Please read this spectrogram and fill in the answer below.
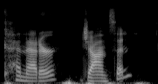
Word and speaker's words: Knetter-Johnson: Knetter-Johnson. Yep, the K is pronounced because it's Polish.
